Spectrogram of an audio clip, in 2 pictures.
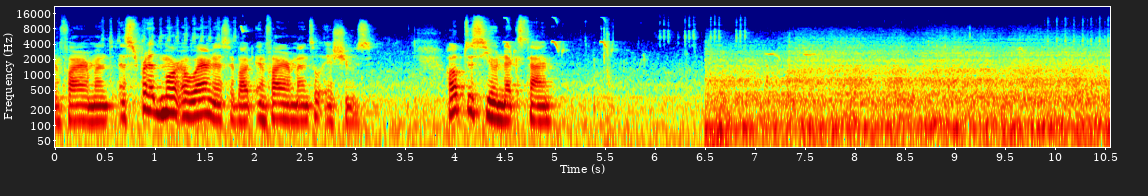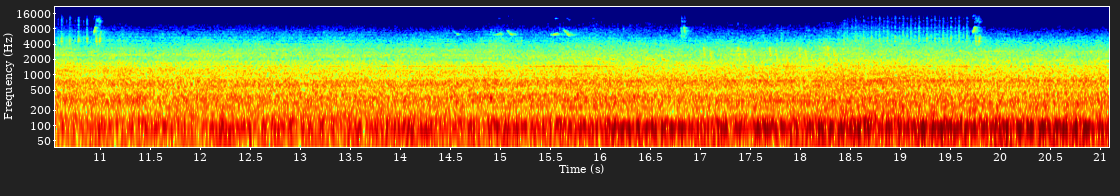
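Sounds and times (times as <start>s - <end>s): river water wash: 0.0s - 21.0s
ship diesel engine rumble: 0.0s - 21.0s.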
